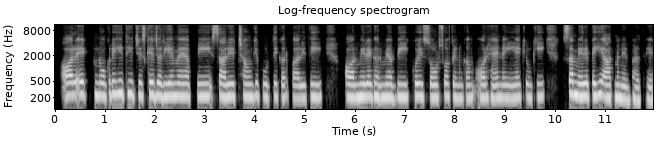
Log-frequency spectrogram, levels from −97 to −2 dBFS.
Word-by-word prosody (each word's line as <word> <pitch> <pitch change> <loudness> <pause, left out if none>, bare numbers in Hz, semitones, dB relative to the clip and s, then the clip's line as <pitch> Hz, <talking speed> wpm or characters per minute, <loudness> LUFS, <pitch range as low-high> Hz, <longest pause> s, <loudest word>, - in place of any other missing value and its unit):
और 230 +1 +3
एक 240 -1 +2 0.2
नौकरी 230 +2 0
ही 260 - +3
थी 255 -1 +1
जिसके 235 +1 +1
ज़रिए 220 -1 +3
मैं 220 0 +1
अपनी 220 +1 -2
सारी 215 0 +2
इच्छाओं 215 0 -2
की 230 +2 -2
पूर्ति 215 -1 -5
कर 205 0 -5
पा 200 -1 -3
रही 200 0 -2
थी 210 +1 -2 0.5
और 210 -1 +3
मेरे 215 +1 +4
घर 215 -2 +1
में 210 +1 +2
अभी 210 +1 0 0.2
कोई 220 0 +1
सोर्स 205 0 -2
ऑफ 220 0 -3
इनकम 205 0 -3 0.2
और 205 - +1
है 200 0 0
नहीं 205 -1 -1
है 205 +1 -1
क्योंकि 215 +1 -5 0.5
सब 250 -2 +5
मेरे 220 -1 +5
पे 225 - +5
ही 240 +3 +2
आत्मनिर्भर 200 -3 -1
थे। 180 0 -5
215 Hz, 185 wpm, -21 LUFS, 205-220 Hz, 0.5 s, सब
